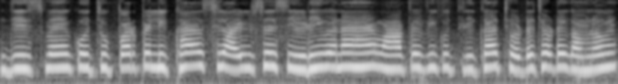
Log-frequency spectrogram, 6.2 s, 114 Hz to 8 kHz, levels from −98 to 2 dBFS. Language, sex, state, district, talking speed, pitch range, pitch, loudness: Hindi, female, Bihar, Muzaffarpur, 205 wpm, 250-275 Hz, 265 Hz, -17 LUFS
